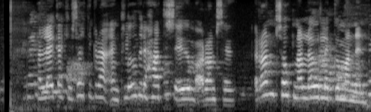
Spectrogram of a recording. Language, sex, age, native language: Icelandic, female, 13, Icelandic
